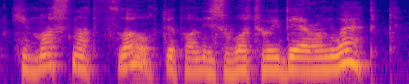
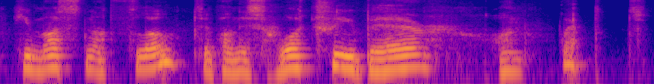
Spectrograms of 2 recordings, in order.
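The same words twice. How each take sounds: First: Bear is clipped and runs straight into unwept. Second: Bear is drawn out before a break before unwept. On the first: The rhyme with tear is lost. The speaker calls it wrong. "in uh, our modern day pronunciation, we can't just go" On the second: The rhyme with tear is kept. The speaker calls it right. "lingering a bit on it because it's a rhyme word"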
